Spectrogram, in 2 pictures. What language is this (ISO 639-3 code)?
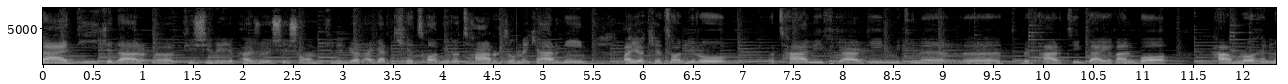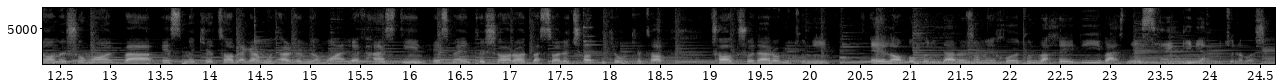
fas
